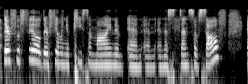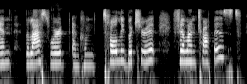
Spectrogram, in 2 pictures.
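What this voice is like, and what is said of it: Swedish accent. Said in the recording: “that Swedish accent. Here, it's the Swedish accent that we love and adore.”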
